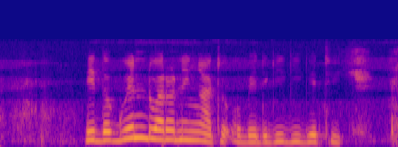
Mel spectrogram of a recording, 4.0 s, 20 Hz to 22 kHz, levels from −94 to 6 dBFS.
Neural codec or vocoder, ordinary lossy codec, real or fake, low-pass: none; none; real; 7.2 kHz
